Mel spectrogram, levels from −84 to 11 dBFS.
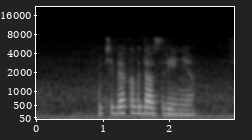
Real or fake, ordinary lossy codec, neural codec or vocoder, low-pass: real; none; none; 7.2 kHz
